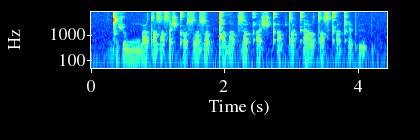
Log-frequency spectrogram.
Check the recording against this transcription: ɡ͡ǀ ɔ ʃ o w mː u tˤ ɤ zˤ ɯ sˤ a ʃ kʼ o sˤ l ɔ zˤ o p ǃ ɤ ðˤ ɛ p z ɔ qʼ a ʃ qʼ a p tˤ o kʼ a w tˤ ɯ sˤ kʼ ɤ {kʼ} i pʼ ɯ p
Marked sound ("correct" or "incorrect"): incorrect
